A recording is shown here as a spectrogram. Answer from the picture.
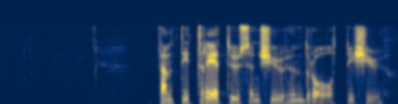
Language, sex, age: Norwegian, male, 45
